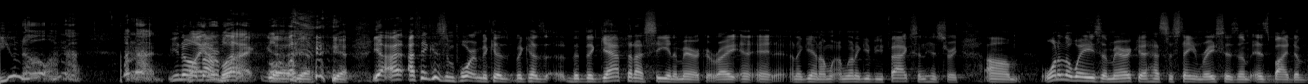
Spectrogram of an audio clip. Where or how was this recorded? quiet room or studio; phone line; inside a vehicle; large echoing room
large echoing room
